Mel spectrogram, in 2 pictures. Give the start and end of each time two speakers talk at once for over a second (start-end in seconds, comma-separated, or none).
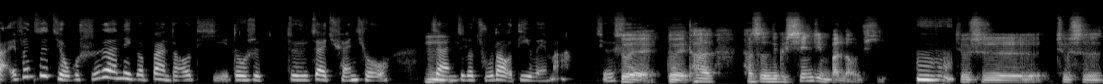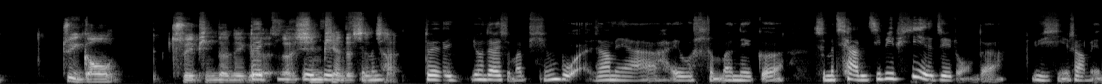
13.5-14.8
